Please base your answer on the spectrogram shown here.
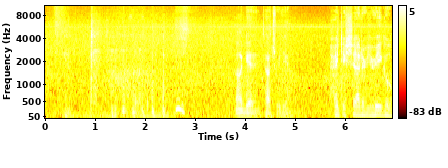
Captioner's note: chuckles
